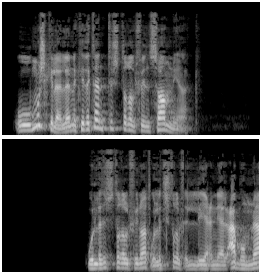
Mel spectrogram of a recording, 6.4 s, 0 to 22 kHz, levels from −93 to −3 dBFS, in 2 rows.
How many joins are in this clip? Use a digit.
3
